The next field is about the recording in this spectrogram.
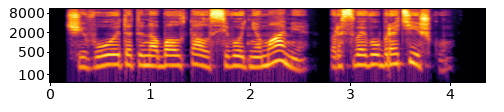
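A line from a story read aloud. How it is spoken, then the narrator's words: Sad, gloomy question. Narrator (Russian): дядюшка Римус так грустно, уныло, и спросил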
